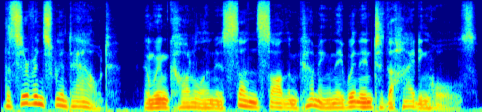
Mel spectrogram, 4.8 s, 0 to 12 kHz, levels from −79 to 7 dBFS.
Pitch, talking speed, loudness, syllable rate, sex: 100 Hz, 235 wpm, -17 LUFS, 5.5 syllables/s, male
